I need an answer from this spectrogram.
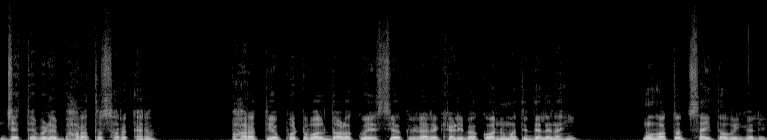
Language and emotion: Odia, sad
